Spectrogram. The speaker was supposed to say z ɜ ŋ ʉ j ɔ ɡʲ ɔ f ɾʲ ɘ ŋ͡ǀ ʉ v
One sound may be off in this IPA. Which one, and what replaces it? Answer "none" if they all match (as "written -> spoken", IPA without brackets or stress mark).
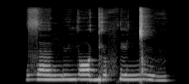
none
